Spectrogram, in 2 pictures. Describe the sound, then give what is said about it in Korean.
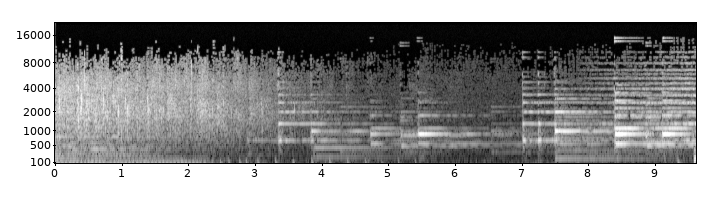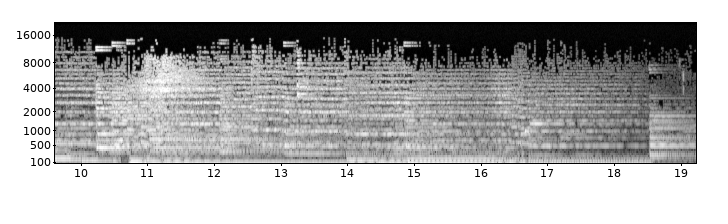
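A church audience's applause of glory to the Lord fills the opening couple of seconds as a dense clatter of clapping, then fades into sustained keyboard chords and melodic music that carry on to the end. “부르신 교회로 부르신 주님 앞에 영광의 박수 올려드립니다.”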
